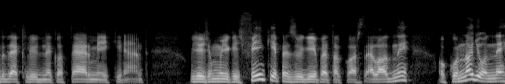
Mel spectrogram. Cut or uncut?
uncut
